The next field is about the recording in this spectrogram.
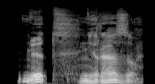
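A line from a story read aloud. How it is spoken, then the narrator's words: Grumbling mutter. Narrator (Russian): пробурчал я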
